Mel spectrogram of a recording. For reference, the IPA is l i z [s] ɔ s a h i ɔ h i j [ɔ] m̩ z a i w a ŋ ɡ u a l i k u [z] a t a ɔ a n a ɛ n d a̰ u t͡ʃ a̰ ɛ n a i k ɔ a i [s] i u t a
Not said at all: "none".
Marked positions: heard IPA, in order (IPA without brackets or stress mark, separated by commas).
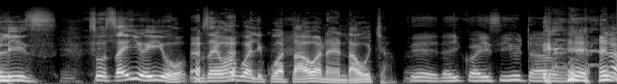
s, ɔ, none, s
